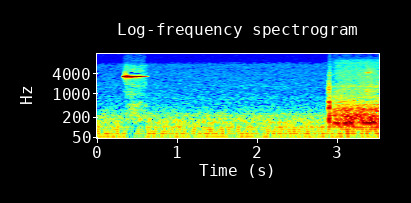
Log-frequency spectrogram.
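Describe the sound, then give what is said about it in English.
A phone gives a single short, high electronic ring tone from an incoming call, clear, followed by quiet and then a low muffled rumble of background noise. “They calling that phone.”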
